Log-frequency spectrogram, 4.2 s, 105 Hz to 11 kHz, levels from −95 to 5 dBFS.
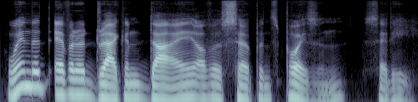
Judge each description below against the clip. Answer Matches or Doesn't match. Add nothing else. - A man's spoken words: Matches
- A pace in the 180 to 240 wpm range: Doesn't match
